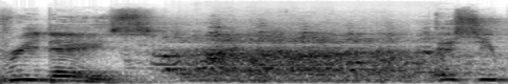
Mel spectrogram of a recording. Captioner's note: audience laughing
